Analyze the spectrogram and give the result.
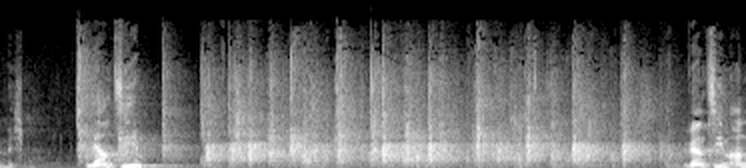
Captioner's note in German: Beifall SPD und DIE LINKE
